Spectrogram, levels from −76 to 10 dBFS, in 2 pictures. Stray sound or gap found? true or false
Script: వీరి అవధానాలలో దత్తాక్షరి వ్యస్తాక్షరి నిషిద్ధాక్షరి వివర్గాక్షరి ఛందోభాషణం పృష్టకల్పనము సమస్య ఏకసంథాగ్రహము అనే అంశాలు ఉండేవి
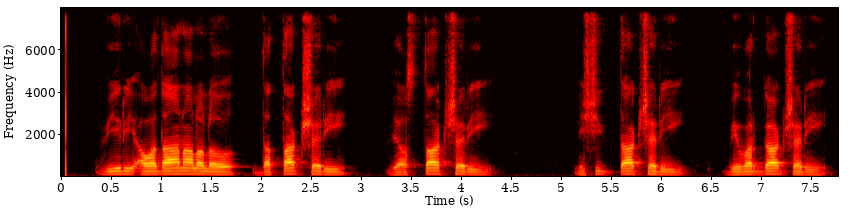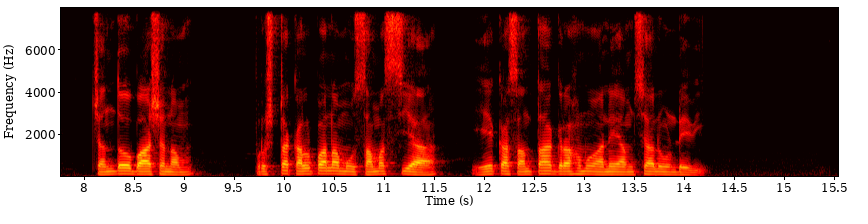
false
